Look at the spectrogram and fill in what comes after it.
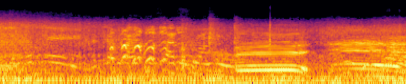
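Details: Brangus cattle lowing: a steady, low, drawn-out moo near the middle, with shorter wavering calls and background murmur, possibly voices, throughout.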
